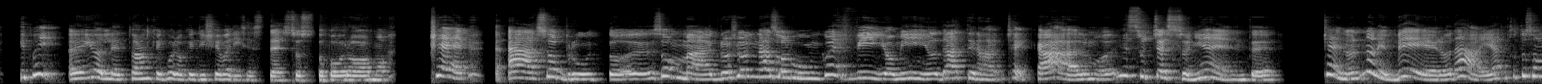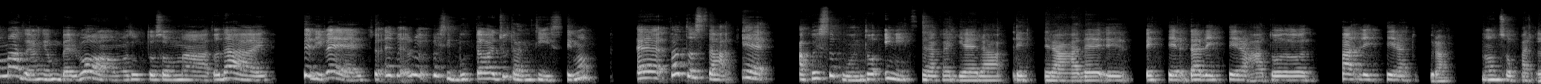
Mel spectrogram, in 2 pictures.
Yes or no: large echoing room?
no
